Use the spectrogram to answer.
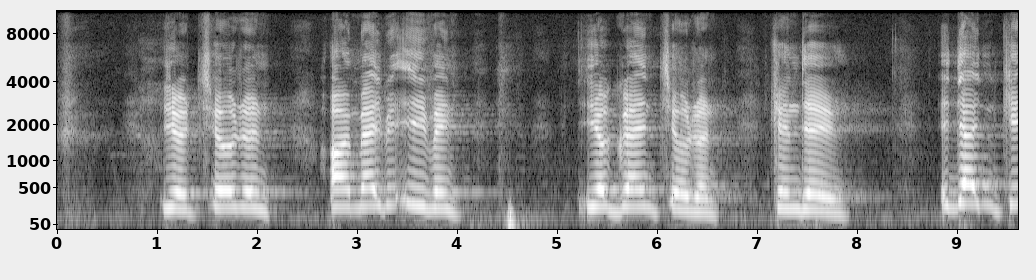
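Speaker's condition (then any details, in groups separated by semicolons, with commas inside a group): Cerebral palsy; born premature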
